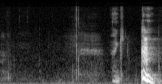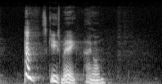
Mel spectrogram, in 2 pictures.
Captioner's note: cough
